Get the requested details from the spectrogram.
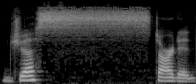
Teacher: a consonant we tend to drop the t just started so the two words linked together with a single s sound · just started just started she just started the t is dropped this is really common with the s t cluster at the end when the next word begins with a consonant we tend to drop the t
